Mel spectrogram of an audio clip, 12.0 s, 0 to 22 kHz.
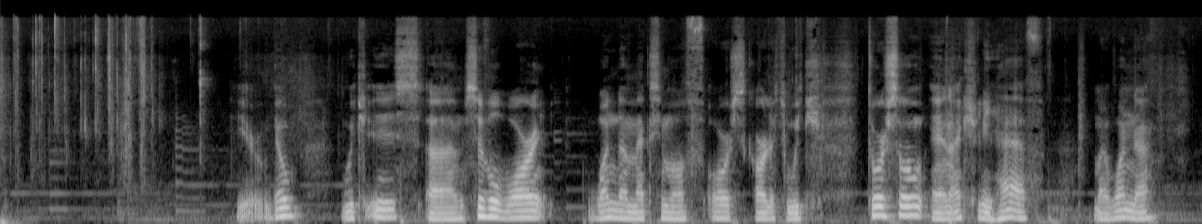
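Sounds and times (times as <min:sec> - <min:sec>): plastic bag crinkling: 0:00.0 - 0:01.7
faint background music: 0:00.0 - 0:12.0.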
